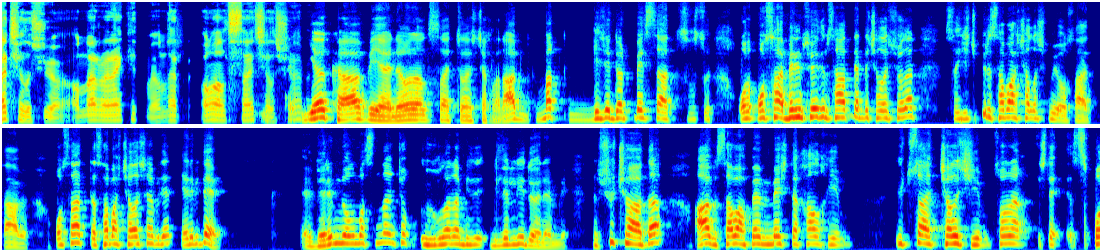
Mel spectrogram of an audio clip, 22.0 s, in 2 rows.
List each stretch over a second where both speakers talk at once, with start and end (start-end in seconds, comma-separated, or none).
none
